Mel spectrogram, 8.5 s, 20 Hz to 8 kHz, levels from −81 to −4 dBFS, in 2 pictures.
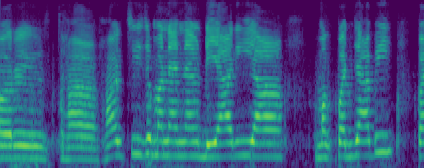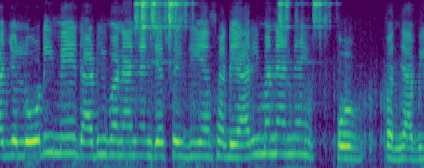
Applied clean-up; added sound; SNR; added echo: neural mask model RNNoise.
